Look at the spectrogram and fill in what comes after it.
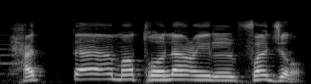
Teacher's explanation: طا کو پر پڑھیں گے، اس کی صفت بلندی، اس کو موٹا کریں گے، حروف مستعلیہ میں سے حتی مطلع الفجر، فجر، ٹھیک ہے؟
